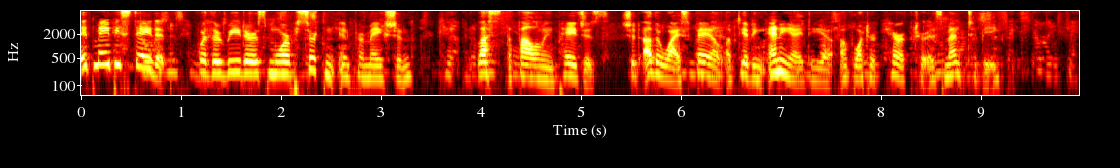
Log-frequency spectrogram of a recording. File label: female; SASSEC07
